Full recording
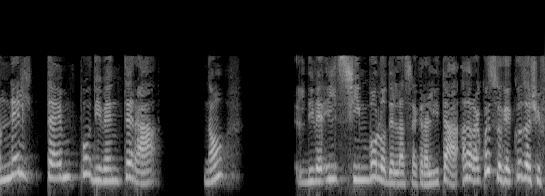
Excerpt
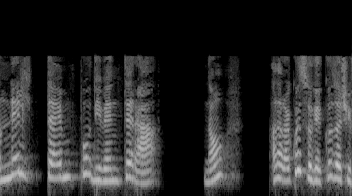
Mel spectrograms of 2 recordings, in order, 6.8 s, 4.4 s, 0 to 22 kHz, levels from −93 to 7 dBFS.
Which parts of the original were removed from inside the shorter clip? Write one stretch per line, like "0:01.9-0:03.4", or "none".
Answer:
0:03.4-0:05.7

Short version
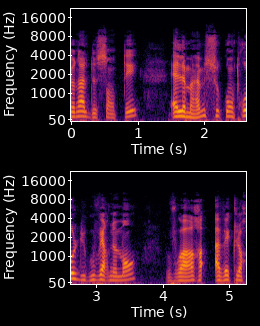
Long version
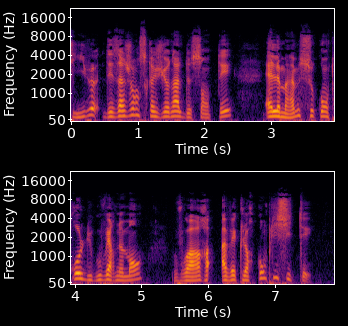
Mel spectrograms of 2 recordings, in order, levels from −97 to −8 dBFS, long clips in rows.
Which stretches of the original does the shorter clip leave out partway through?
none

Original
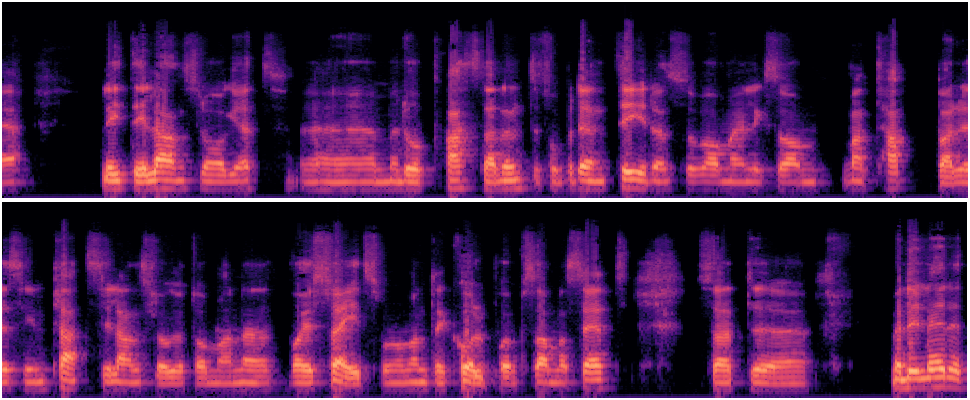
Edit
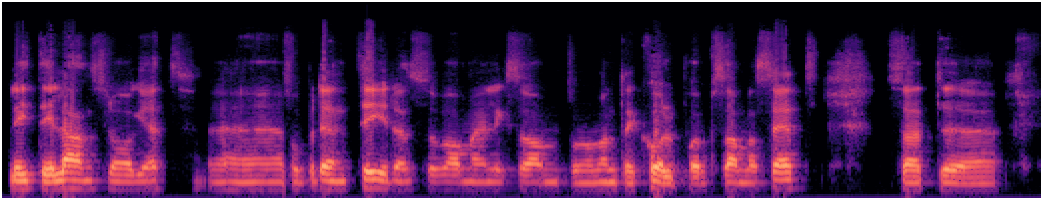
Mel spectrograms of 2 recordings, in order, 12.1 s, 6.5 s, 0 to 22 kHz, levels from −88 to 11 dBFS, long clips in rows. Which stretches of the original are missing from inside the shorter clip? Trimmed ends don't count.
0:02.3-0:03.4
0:05.2-0:08.4

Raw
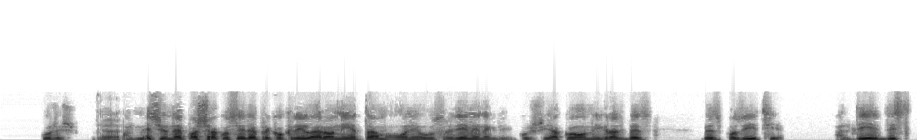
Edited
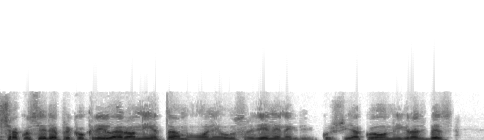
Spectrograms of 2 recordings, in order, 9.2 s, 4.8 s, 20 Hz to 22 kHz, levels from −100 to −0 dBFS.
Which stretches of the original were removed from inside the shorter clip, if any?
none

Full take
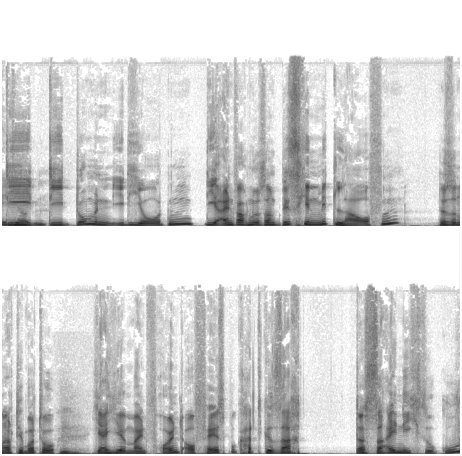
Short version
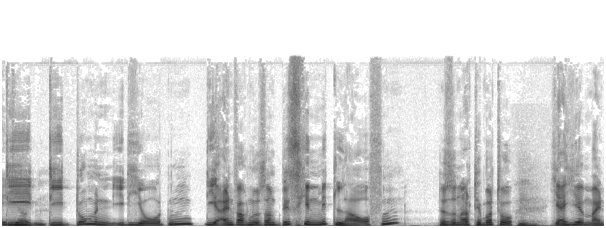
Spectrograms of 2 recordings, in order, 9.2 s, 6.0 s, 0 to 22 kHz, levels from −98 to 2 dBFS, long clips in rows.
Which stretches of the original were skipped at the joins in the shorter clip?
none

